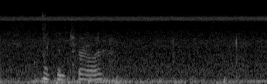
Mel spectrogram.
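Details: Baby butcherbird chick being hand fed gives a short burst of squeaky, rising-and-falling calls rich in overtones, several in quick succession within half a second, followed by quiet with a low steady hum.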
